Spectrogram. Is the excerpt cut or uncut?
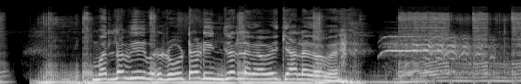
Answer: uncut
